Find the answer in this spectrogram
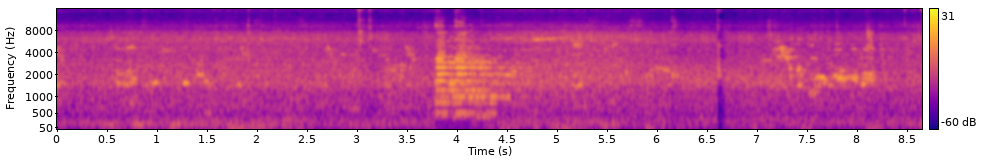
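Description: A car horn gives one short honk about four seconds in, over the steady noise of city street traffic.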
